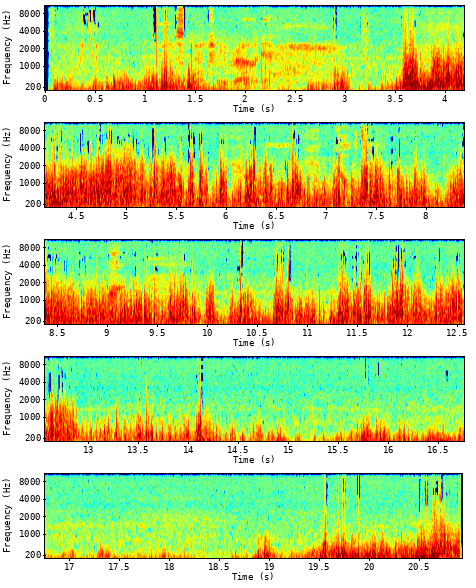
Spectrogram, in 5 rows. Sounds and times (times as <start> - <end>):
Wind noise (microphone): 0.0 - 20.9.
